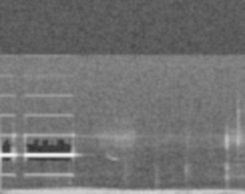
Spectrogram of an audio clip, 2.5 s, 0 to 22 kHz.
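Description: Xerox 5755 photocopier control panel beeping as its buttons are pressed: a high, steady beep that breaks off once, then sounds again for about half a second, over a low hum.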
